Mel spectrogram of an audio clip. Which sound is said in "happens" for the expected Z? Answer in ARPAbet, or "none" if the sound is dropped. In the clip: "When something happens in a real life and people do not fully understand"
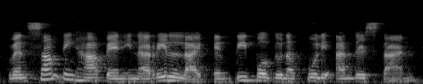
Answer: none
